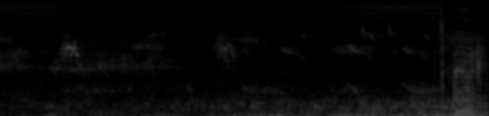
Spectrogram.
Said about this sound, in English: Also hear the Natal spurfowl.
